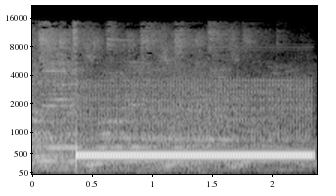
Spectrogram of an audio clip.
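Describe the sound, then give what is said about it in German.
A steady, loud telephone dial tone, as someone phones the police, begins after a brief moment of background noise and holds continuously for about two seconds before cutting off. “Und äh, jetzt rufe ich mal die Polizei an, ne?”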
